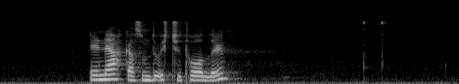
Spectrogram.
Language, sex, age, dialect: Faroese, female, 15-35, Norðurstreymoy/Eysturoy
